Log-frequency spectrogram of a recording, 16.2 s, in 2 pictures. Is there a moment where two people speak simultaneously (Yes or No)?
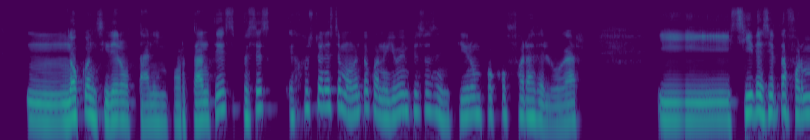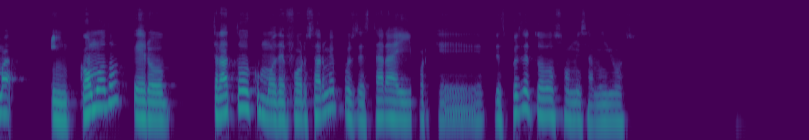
No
